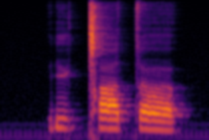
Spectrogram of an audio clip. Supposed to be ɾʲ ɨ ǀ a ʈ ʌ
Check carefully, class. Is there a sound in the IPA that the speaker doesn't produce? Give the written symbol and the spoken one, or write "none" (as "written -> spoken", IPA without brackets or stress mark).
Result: ʈ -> t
